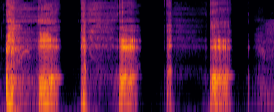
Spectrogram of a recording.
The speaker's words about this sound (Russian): И старшина деликатненько закашлял.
